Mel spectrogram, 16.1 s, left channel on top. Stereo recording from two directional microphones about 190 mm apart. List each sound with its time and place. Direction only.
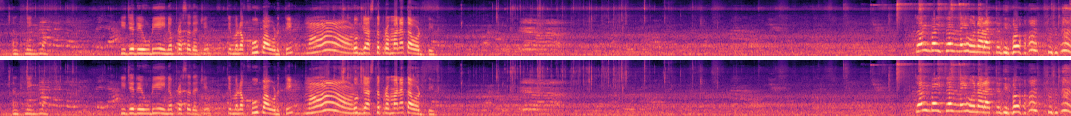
0.2 s a woman's voice: 10° left (ahead or behind)
1.8 s a woman's voice: 25° left (ahead or behind); by 4.4 s 5° left (ahead or behind)
4.6 s speech: 35° right (ahead or behind)
5.3 s a woman's voice: 5° left (ahead or behind)
13.7 s a woman's voice: 10° left (ahead or behind)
